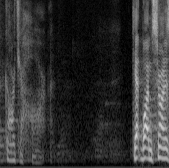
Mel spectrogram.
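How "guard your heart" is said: soft whispered reminder. Shown as a demonstration. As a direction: whisper it inward. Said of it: "Personalize it sometimes".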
